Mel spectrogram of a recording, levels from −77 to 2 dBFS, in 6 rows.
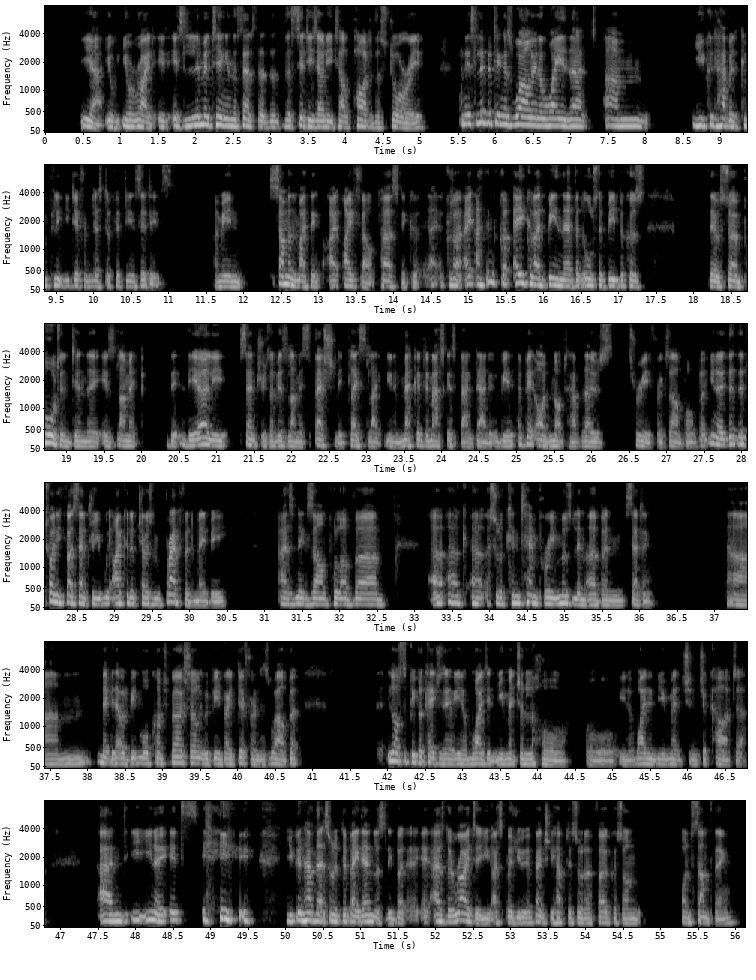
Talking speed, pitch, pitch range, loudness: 205 wpm, 135 Hz, 115-155 Hz, -28 LUFS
